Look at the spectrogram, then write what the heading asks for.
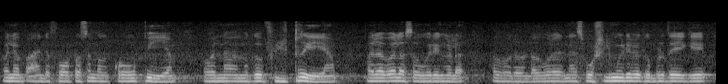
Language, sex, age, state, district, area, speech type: Malayalam, male, 30-45, Kerala, Alappuzha, rural, spontaneous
